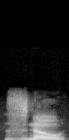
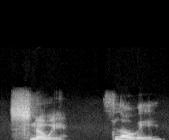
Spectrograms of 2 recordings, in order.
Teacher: instead of saying znow snowy with a z sound it's an unvoiced S snowy snowy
